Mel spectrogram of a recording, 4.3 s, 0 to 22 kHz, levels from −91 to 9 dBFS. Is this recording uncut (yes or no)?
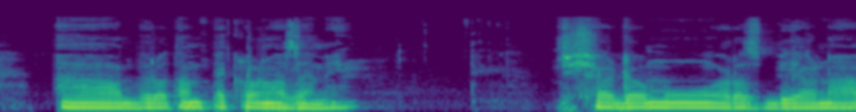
no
